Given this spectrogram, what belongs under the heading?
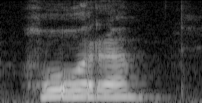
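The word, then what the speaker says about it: ὥρα: Rora. Espírito forte com aspiração significa tempo, duração.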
